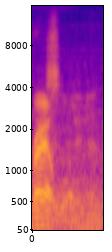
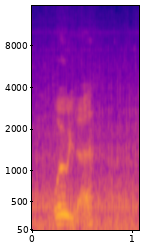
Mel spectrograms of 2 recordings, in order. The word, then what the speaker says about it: railway: Railway. Yeah, it took me 3 hours to pronounce Ruler correctly. Well, how did you used to say it? With a W. Wooler. Yeah.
